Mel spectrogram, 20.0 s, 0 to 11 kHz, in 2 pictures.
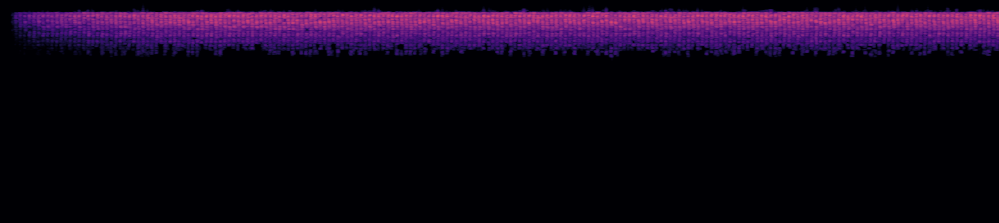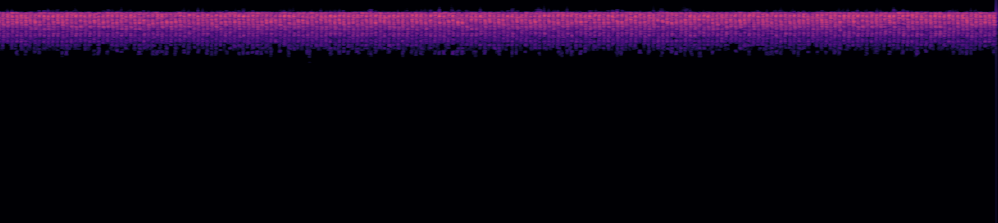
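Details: Korean bush cricket singing in a 2020 recording from Korea's National Institute of Biological Resources: a continuous, high, hissing buzz made of rapid, even pulses that swells in over the first two seconds and then holds steady throughout.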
